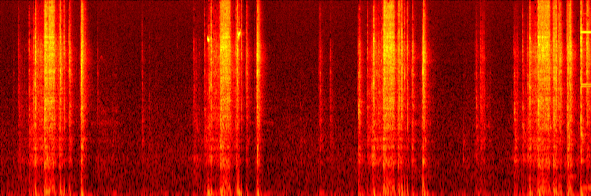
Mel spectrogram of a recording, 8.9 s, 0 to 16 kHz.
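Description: Busicom HL-21 pinwheel calculator's hand crank turned four times, each turn a short clatter of gears and pinwheels lasting under a second, with faint clicks of the setting levers between the turns. Near the end the machine's bell starts ringing: the sign that the subtraction has gone below zero.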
